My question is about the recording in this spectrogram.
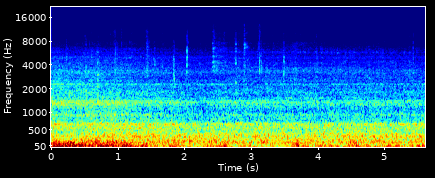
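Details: Hcalory TB Max diesel heater (IPX4-rated) running outdoors while sprinkled with water: steady low roar with crackles, and water hissing and sizzling on the hot rear exhaust pipe; it keeps burning normally.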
